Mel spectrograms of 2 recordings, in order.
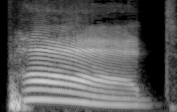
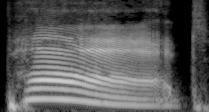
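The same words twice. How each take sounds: The two takes are said the same way.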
